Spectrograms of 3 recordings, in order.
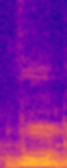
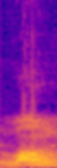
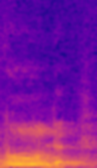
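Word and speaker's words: wound: इसका प्रोनाउंसिएशन क्या होता है, वुंड, वाउंड नहीं बोलते इसको हम, क्या बोलते हैं, वुंड।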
